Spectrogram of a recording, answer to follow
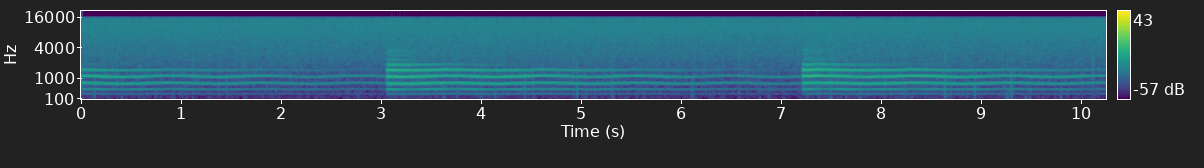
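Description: A bell tolling slowly: each stroke is a single note with several overtones that rings and fades over about four seconds. The first stroke is still ringing at the start, and new strokes come about three seconds in and about seven seconds in.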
